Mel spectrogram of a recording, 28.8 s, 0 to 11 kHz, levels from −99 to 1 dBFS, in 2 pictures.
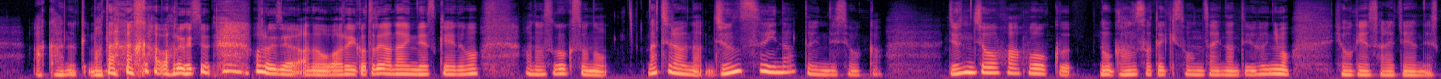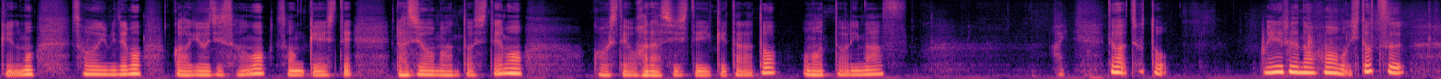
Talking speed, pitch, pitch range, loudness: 315 characters per minute, 135 Hz, 120-160 Hz, -24 LUFS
